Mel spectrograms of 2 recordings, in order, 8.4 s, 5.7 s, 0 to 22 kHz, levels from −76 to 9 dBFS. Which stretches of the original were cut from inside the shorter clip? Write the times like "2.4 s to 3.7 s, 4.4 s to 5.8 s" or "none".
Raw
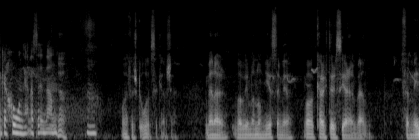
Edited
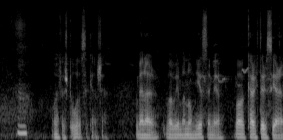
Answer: none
